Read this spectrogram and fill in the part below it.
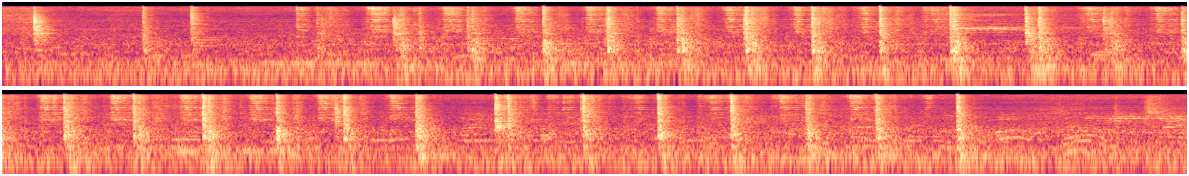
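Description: A knife chops rapidly on a metal tray.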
